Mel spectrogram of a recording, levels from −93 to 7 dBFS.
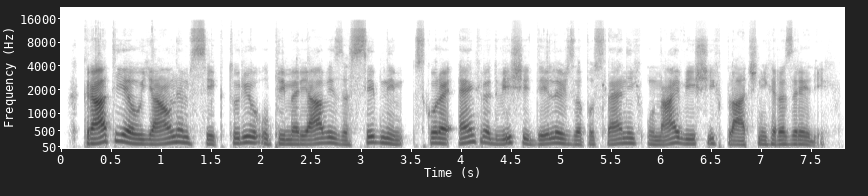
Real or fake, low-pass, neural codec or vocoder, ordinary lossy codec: fake; 14.4 kHz; vocoder, 44.1 kHz, 128 mel bands, Pupu-Vocoder; Opus, 16 kbps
